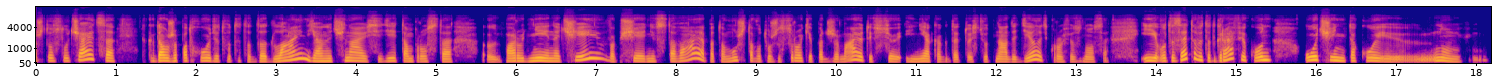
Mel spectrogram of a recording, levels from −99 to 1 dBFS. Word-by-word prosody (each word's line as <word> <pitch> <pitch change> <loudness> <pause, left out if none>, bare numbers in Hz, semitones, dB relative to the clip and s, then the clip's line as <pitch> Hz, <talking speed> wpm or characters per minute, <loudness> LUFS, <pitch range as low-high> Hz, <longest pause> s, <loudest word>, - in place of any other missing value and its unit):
что 180 - -3
случается, 190 - +2 0.4
когда 185 +2 +5
уже 180 -1 +3
подходит 180 -3 -2
вот 150 +3 -10
этот 150 -5 -10
дедлайн, 180 - +3
я 170 - +2
начинаю 170 +1 0
сидеть 160 +4 -3
там 160 0 0
просто, 155 -1 -2 0.4
э, - - -3 0.2
пару 170 0 +2
дней 180 +3 +3
и - - +1
ночей, 230 - +3
вообще 160 - -1
не 155 0 -5
вставая, 180 - 0
потому 155 +5 -4
что 180 - -3
вот 155 0 -10
уже 150 0 -5
сроки 175 -1 -3
поджимают, 145 - -1
и - - -2
всё, 155 +1 -3
и 150 +1 -7
некогда. 150 -2 -3
То - - -7
есть, 140 - -8
вот, 145 - -7
надо 140 -1 -1
делать 210 - +1
кровь 150 -1 -7
из 145 +2 -9
носа. 140 -2 -7 0.4
И 185 +1 +3
вот 180 +2 -2
из-за 205 +9 +5
этого 315 -4 +3
этот 180 -5 -2
график, 215 - +1
он 225 +3 +6 0.4
очень 205 -3 +5
такой, 175 -5 0
э, - - -7
ну, 175 -7 -1 0.2
м, - - -15
170 Hz, 170 wpm, -23 LUFS, 155-190 Hz, 0.4 s, он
